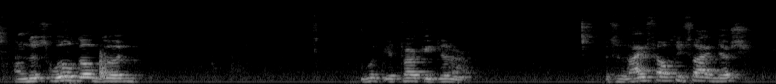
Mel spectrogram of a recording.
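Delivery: talking with mouth full of food, chewing. Recipe video host tasting the dish for viewers, talking with mouth full. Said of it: "I shouldn't talk on my mouth full".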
